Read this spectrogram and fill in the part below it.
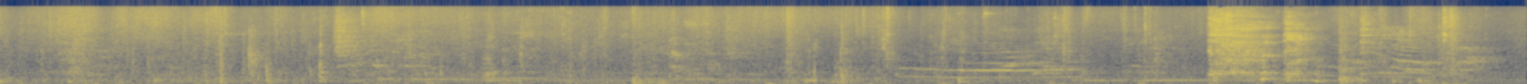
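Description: A middle-aged man speaks calmly in a small room.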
